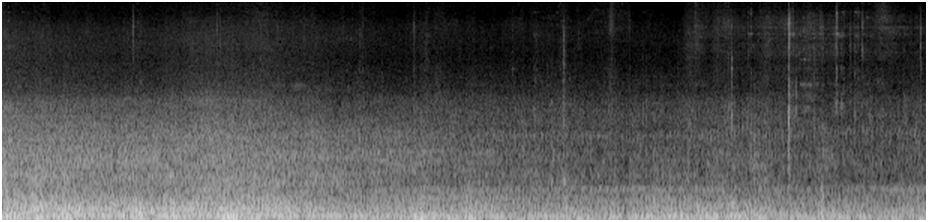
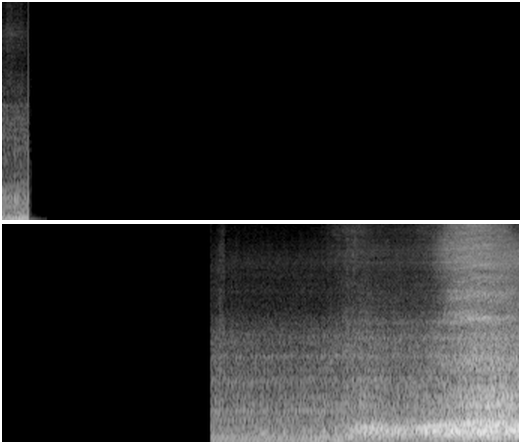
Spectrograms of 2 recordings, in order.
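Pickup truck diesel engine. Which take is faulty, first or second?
second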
